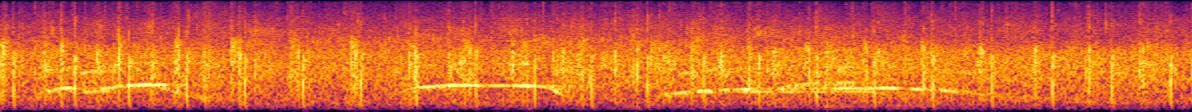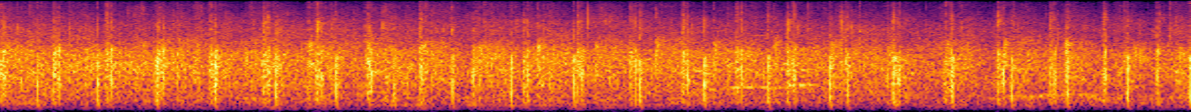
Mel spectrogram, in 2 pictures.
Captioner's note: cheers and applause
